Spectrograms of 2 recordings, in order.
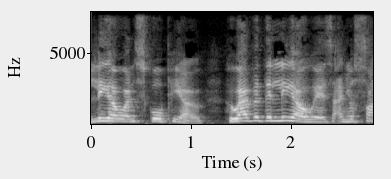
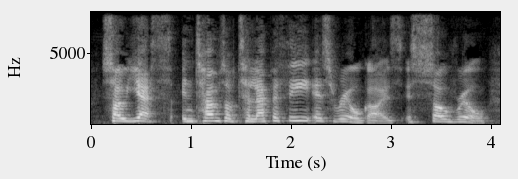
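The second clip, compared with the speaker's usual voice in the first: ordinary talk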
